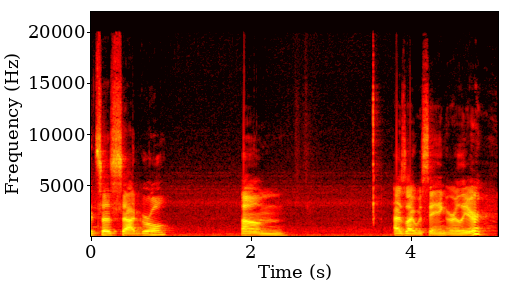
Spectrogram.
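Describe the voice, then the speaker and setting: Loud and very slow, a woman speaks in a very deep, low pitch with a bright, sharp tone and fairly even intonation. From Costa Rica. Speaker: photographer. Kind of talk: interview. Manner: casual, halting with fillers.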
